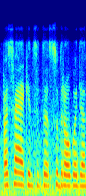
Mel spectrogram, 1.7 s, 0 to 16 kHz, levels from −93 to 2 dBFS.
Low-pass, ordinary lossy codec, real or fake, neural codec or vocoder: 7.2 kHz; Opus, 24 kbps; real; none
